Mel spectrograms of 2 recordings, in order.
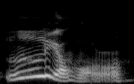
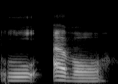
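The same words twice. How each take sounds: First: The first vowel is not a short E. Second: The first vowel is a short E. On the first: The speaker calls it wrong. "you kind of say level or something like that" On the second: The speaker calls it right. "because it's a short E"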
